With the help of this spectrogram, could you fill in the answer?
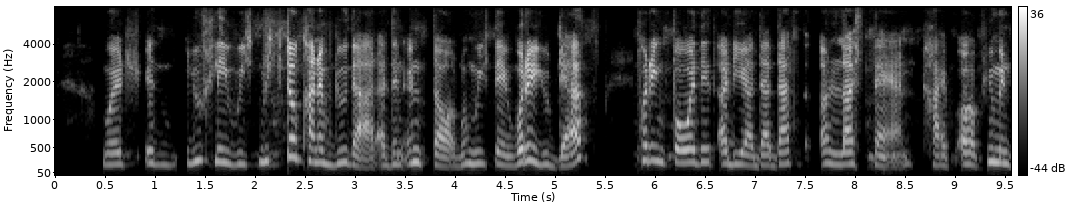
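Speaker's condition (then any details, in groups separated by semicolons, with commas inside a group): Deafness; relearned English and speech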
